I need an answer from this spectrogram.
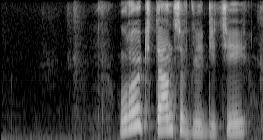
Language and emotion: Russian, neutral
